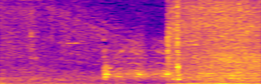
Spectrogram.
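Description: A car engine in GTA RP cranks and catches, turning over briefly and then settling into a low, steady idle, fairly faint and close.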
